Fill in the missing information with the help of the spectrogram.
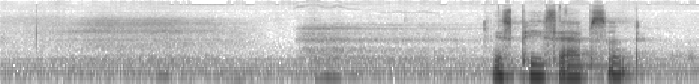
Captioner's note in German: seufzt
